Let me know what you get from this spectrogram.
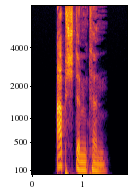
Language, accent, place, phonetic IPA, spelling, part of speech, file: German, Germany, Berlin, [ˈapˌʃtɪmtn̩], abstimmten, verb, De-abstimmten.ogg
- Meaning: inflection of abstimmen: 1. first/third-person plural dependent preterite 2. first/third-person plural dependent subjunctive II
